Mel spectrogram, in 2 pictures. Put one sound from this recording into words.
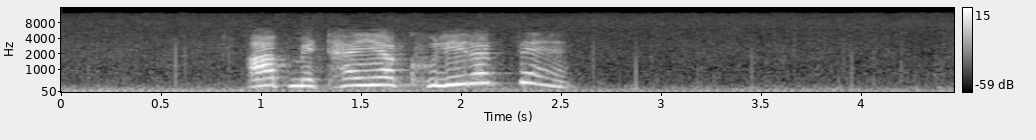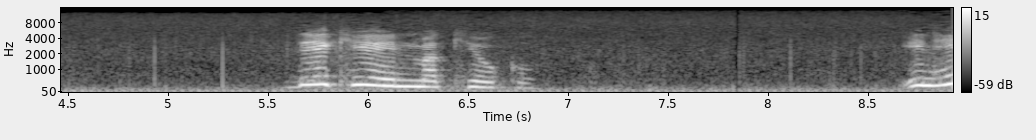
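A young woman sings nearby in short melodic phrases.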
